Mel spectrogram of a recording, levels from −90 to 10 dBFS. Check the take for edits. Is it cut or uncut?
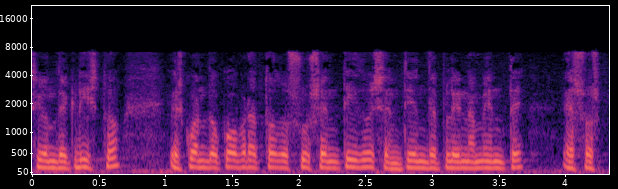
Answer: uncut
